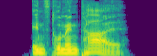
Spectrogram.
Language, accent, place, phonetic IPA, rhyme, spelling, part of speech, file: German, Germany, Berlin, [ɪnstʁumɛnˈtaːl], -aːl, Instrumental, noun, De-Instrumental.ogg
- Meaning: instrumental, instrumental case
